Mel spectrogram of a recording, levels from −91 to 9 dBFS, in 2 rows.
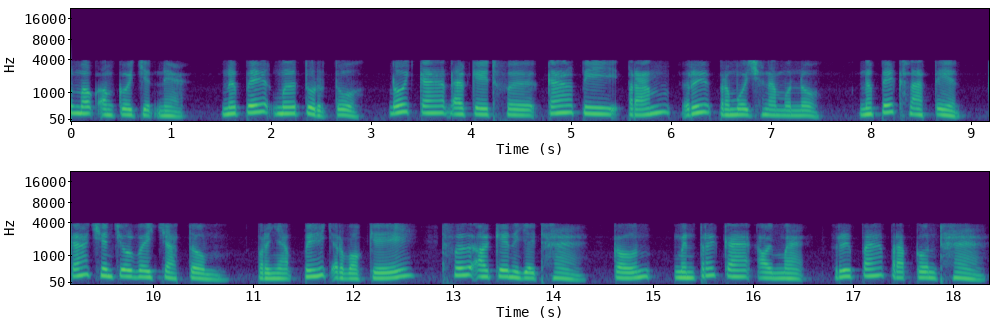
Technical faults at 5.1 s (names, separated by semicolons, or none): none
